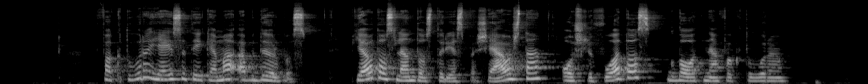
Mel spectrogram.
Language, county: Lithuanian, Marijampolė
